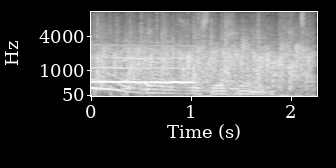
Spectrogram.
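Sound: applause sound effect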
